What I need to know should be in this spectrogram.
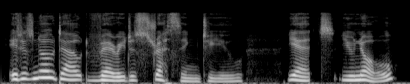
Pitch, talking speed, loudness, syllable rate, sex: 195 Hz, 160 wpm, -16 LUFS, 4.1 syllables/s, female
